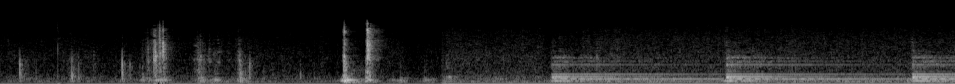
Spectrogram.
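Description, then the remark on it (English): A door is handled with a series of clicks and knocks, then a louder double thump as the unlatched door swings open and someone walks in; a steady low tonal drone follows and continues to the end. “Forgive me for just walking in, Herr Leutnant.”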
